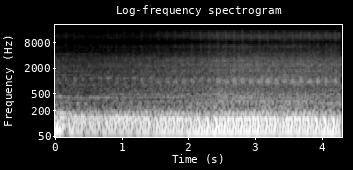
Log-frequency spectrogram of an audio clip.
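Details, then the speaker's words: 1955 Chevrolet Bel Air convertible V8, first start after 30 years parked, gas poured into carburetor bowls: deep, steady low burble at idle, about four beats a second, slight lope but even; normal idle. "She's running pretty good now. We did put a little gas in the carburetor up here to make sure the bowls were full. Sounds good."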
